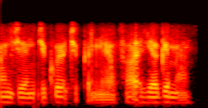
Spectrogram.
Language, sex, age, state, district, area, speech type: Dogri, male, 18-30, Jammu and Kashmir, Reasi, rural, conversation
